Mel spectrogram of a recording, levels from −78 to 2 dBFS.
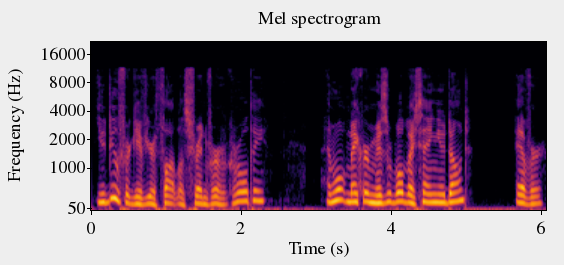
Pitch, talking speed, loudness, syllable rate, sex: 190 Hz, 180 wpm, -16 LUFS, 5.9 syllables/s, male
